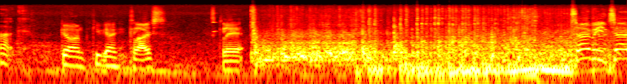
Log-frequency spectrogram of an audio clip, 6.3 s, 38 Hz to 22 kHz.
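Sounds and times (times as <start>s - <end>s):
speech: 0.0s - 3.8s, 5.8s - 6.2s
tractor engine running with a low rattly rumble: 0.6s - 6.2s
tractor engine cranking and starting: 2.2s - 6.2s.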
